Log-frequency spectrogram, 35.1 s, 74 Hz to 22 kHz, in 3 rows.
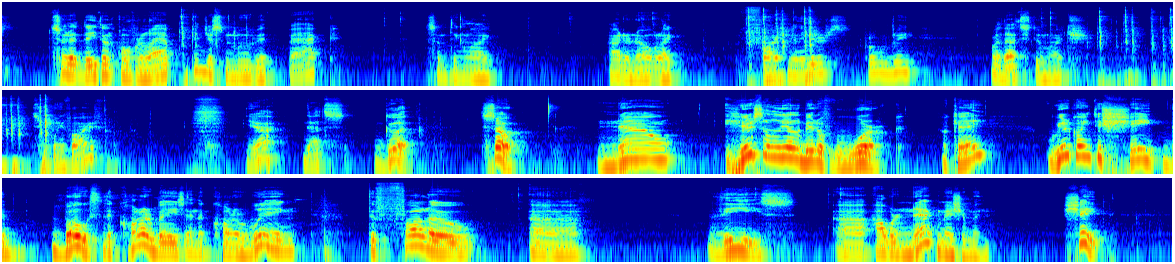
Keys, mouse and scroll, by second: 1.7 g, 6.3-7.7 drag, 7.7 m, 8.8-10.3 middle drag, 10.3-11.7 drag, 11.7 m, 13.1-14.3 middle drag, 14.3-14.9 scroll down 1, 14.9-18.0 middle drag, 27.6 scroll down 3, 28.3 scroll down 2, 28.5 click, 29.1-29.6 scroll up 2, 30.8 click, 31.6 click, 34.3-35.1 middle drag.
